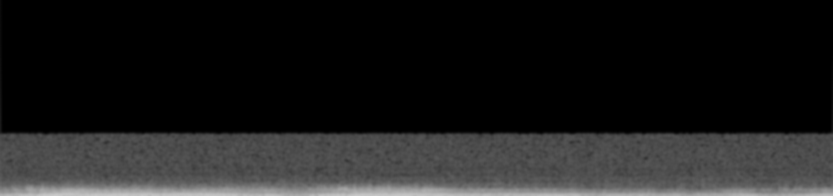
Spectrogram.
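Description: A low, steady engine rumble drones throughout, surging slightly louder around the first and fourth seconds before settling into an even idle-like hum. No voices are heard.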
